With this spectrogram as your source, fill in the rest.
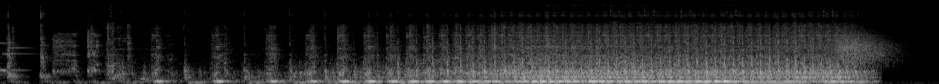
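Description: An embroidery sewing machine stitches a flower design in yellow thread on quilt fabric, its needle clattering in fast even bursts that speed up into a steady loud whir before stopping abruptly.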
